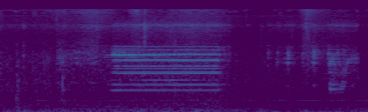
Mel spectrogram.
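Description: A bright jingle of chimes rings out briefly.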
